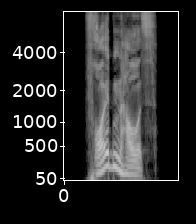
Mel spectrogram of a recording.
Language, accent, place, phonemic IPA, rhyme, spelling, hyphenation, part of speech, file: German, Germany, Berlin, /ˈfʁɔɪ̯dn̩ˌhaʊ̯s/, -aʊ̯s, Freudenhaus, Freu‧den‧haus, noun, De-Freudenhaus.ogg
- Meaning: brothel (house of prostitution)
